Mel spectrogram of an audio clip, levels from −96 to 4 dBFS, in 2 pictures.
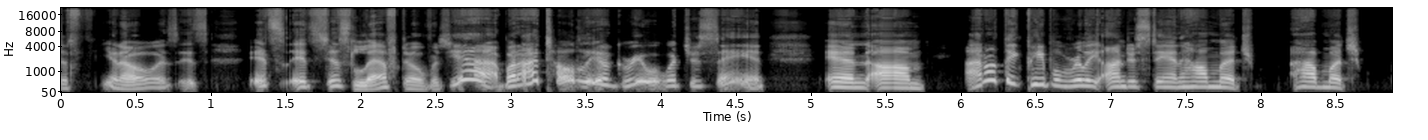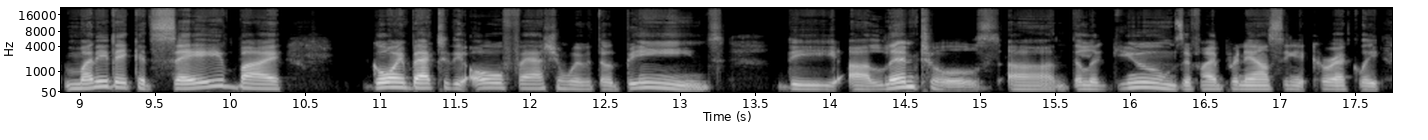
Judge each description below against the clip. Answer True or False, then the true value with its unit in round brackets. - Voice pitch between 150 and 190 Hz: True (185 Hz)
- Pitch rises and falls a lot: True (7.3 semitones)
